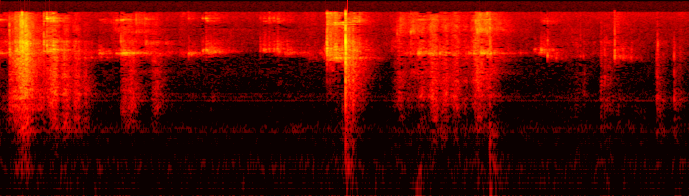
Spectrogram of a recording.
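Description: Faint, scattered light clicks and scuffs of a kitten playing with a fuzzy wand toy on a hard floor, with one sharper click about two and a half seconds in.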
